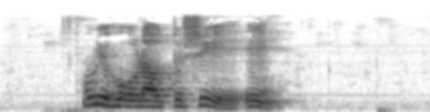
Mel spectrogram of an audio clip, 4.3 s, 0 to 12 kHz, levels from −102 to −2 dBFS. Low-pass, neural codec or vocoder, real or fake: 7.2 kHz; none; real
